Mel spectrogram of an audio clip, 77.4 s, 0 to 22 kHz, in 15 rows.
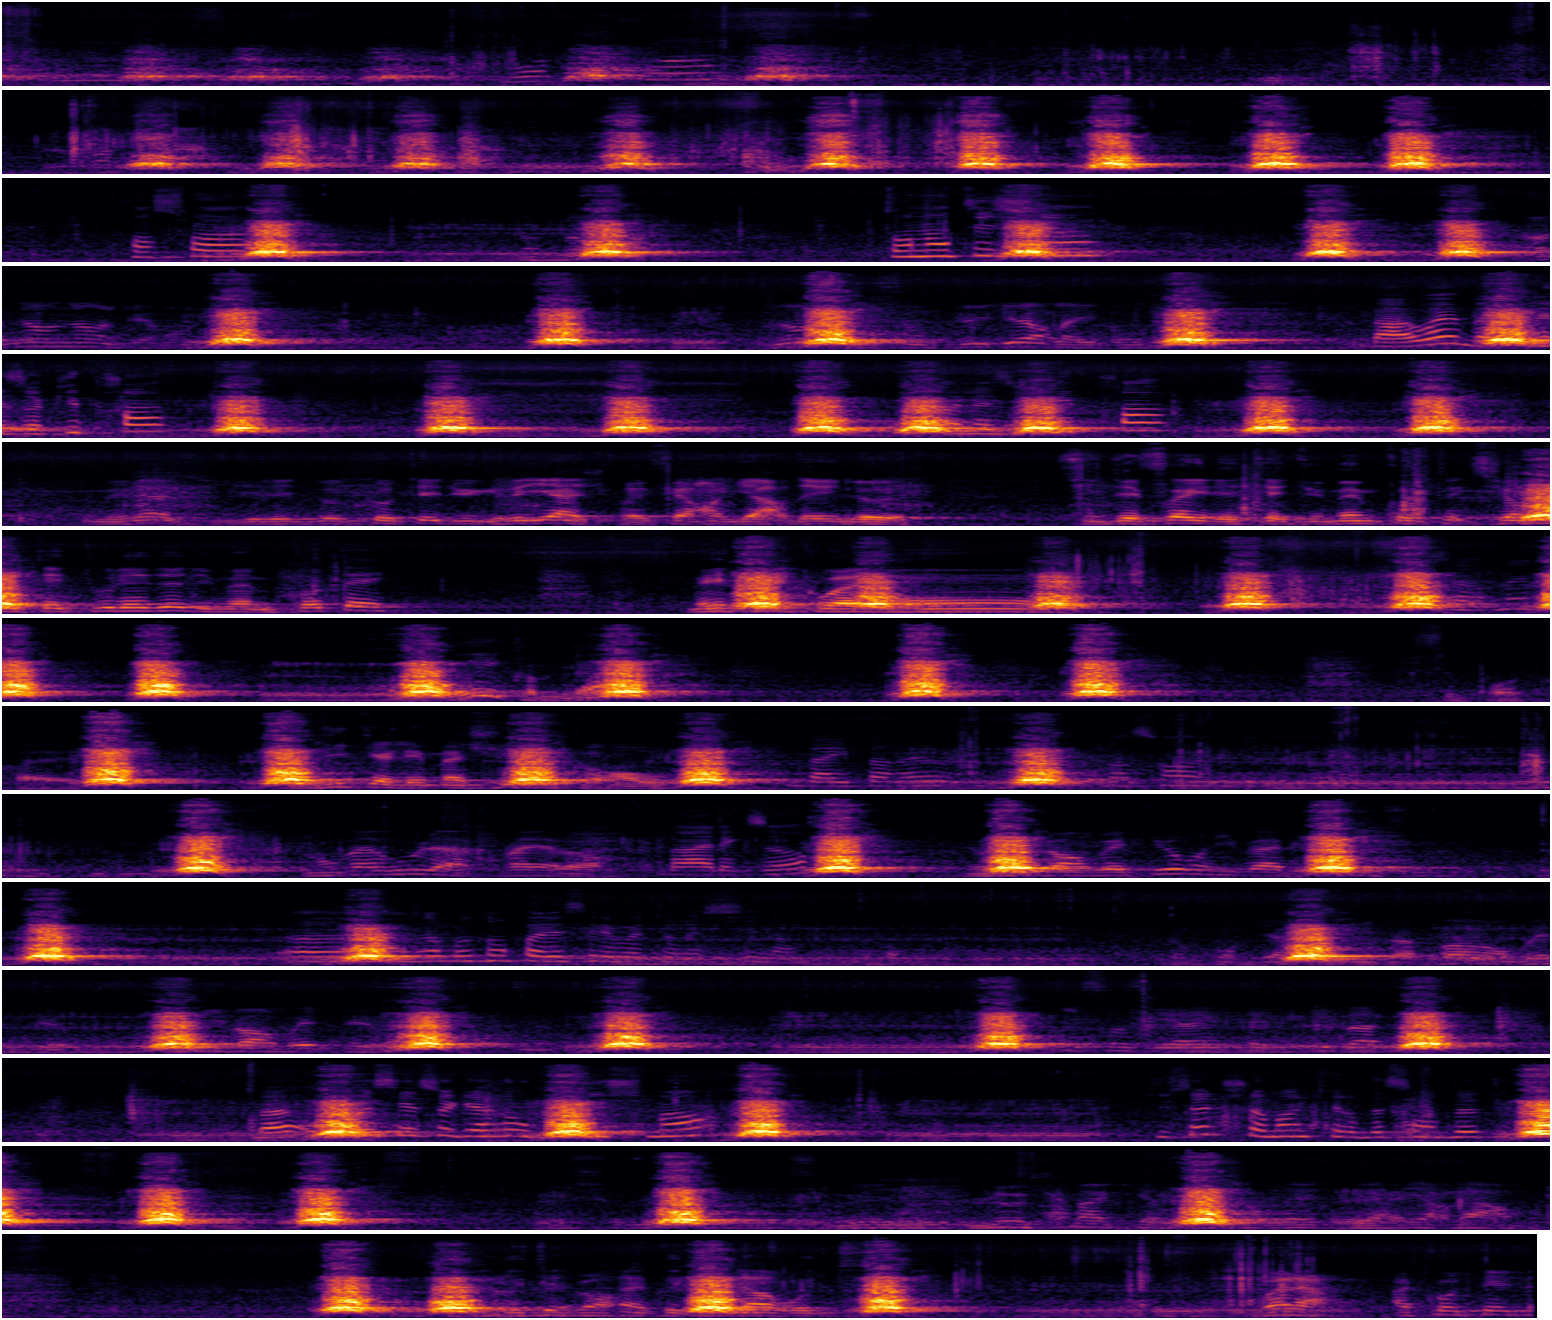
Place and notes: Largentière, France - Stupid dogs
Since years, there's dogs on this place. Since years, they don't recognize me and it's always the same, they yell ! This moment is a pure well-being ;-)
25 April 2016, 14:30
